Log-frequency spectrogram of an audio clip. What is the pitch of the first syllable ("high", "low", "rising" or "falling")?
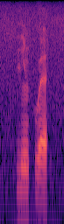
high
